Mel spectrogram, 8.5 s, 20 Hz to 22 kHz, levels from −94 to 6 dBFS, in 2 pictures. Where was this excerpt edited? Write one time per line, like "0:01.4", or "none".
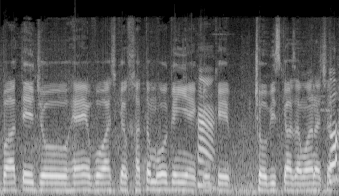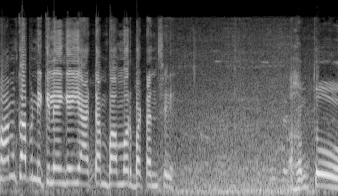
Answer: none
